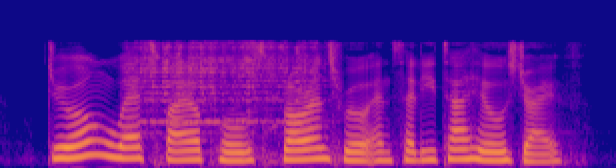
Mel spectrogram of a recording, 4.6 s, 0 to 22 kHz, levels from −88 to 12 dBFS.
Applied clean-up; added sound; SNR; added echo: none; Screech; 19 dB; none.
